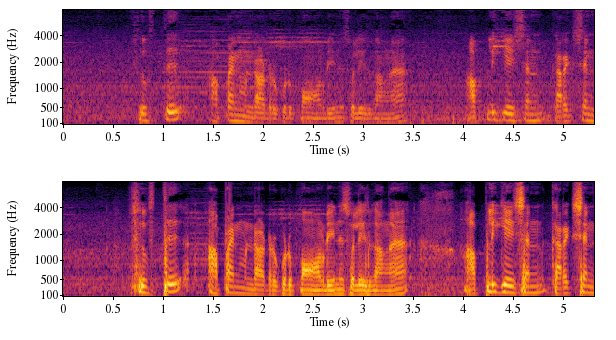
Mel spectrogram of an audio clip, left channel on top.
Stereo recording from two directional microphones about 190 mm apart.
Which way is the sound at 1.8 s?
55° right (ahead or behind).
